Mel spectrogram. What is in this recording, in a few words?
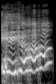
Vox Happy kr; Annette; kingsraid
